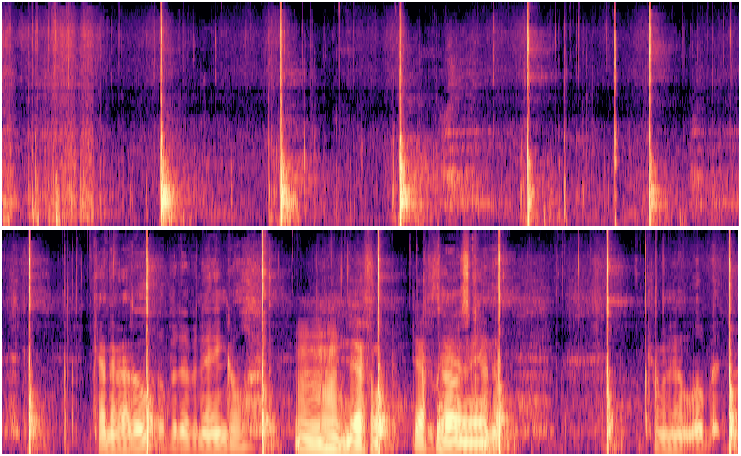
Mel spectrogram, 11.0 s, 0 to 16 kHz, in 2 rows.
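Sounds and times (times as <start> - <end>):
tomahawk chopping into log: 1.2 - 1.4, 2.0 - 3.3, 3.9 - 4.2, 4.8 - 6.8, 7.4 - 7.7, 8.3 - 11.0.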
